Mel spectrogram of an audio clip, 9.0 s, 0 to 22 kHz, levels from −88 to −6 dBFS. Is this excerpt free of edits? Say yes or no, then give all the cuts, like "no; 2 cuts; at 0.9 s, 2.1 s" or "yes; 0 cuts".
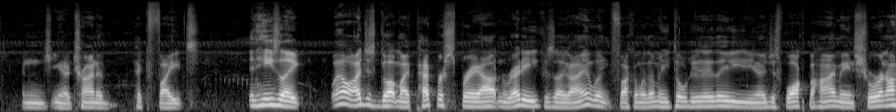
yes; 0 cuts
